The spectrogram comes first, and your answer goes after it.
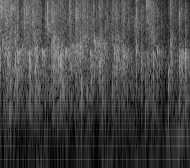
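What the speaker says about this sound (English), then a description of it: "A round of applause." A round of applause from a workshop audience for the closing speaker, dense continuous clapping filling the room, loud and close throughout.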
